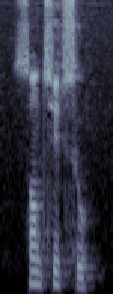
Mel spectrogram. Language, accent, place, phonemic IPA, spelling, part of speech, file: French, France, Lyon, /sɑ̃ də.sy də.su/, sens dessus dessous, adjective, LL-Q150 (fra)-sens dessus dessous.wav
- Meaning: upside-down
